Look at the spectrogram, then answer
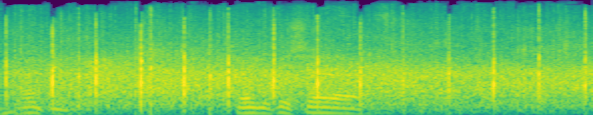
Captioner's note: audience clapping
